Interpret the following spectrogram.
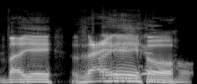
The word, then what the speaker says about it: Vallejo: Vallejo.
